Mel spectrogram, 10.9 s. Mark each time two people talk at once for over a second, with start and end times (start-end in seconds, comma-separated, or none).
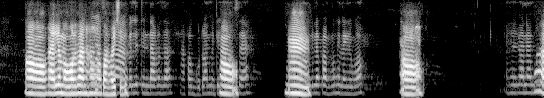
0.5-2.5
